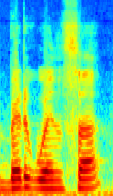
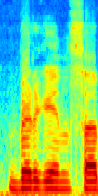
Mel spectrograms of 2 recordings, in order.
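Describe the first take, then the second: First: A 'w' sound is heard after the g. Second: No 'w' sound is heard after the g. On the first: The speaker calls it right. "we know it because of the two points" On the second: The speaker calls it wrong. "not vergüenza"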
